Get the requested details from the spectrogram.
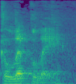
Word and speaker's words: Gallipoli: How do you say that? – Gallipoli.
